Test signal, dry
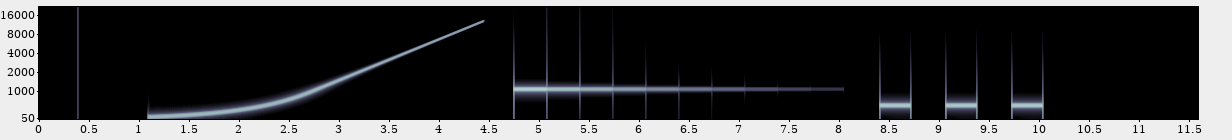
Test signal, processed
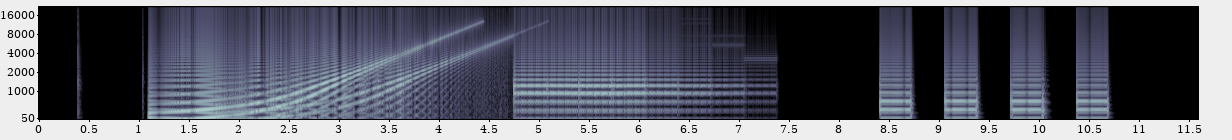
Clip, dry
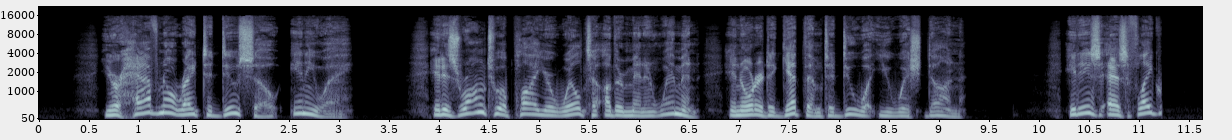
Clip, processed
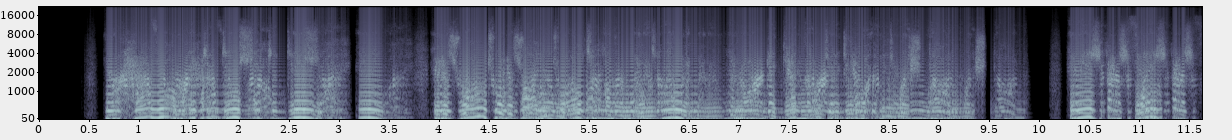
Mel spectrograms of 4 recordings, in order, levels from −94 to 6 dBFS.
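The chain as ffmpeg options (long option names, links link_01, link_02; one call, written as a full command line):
ffmpeg -i in.wav -filter_complex "[0:a]equalizer=frequency=1400:width=4.6:gain=12.5,aecho=1:1:648:0.473,acrossover=split=200|1600[link_01][link_02][link_03];[link_02]acompressor=threshold=-24dB:ratio=6:release=36:knee=2.83:detection=peak[link_04];[link_01][link_04][link_03]amix=inputs=3:normalize=0,acrusher=bits=7:mix=0:aa=0.5,acompressor=threshold=-24dB:ratio=6:attack=0.89:release=27:knee=1,flanger=delay=3.3:depth=6.6:regen=-45:speed=0.94:shape=triangular,lowpass=frequency=2200:poles=1,equalizer=frequency=73:width=2.3:gain=7,aecho=1:1:5:0.47,aeval=exprs='val(0)*sgn(sin(2*PI*150*n/s))':channel_layout=same,volume=8.5dB" out.wav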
